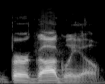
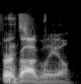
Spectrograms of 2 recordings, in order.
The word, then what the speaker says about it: Bergoglio: was looking at that earlier uh how about bergoglio bergoglio bergaglia okay bergoglio that's how i would pronounce it okay okay he's a jesuit because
